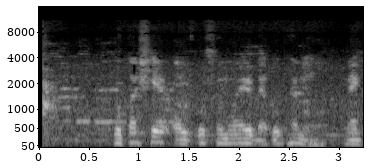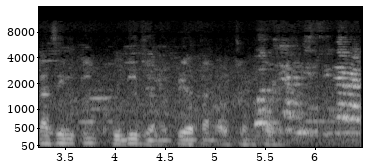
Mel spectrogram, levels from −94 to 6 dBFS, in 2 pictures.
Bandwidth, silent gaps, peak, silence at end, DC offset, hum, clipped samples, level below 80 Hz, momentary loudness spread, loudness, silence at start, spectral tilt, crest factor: 11 kHz; none; -10 dBFS; 0 s; under 0.1%; none; under 0.1%; -52 dBFS; 13 LU; -29 LUFS; 0.05 s; -6.5 dB/octave; 20 dB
